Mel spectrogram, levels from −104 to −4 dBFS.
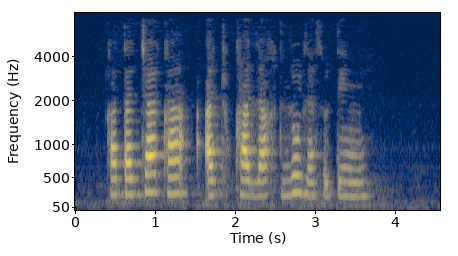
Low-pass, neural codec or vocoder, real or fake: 7.2 kHz; none; real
